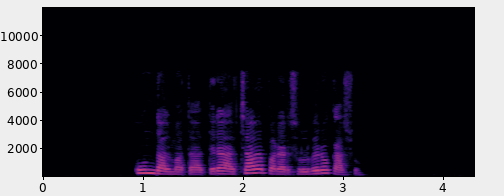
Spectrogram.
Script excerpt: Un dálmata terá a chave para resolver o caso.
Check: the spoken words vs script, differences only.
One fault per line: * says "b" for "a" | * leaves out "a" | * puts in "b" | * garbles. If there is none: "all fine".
all fine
